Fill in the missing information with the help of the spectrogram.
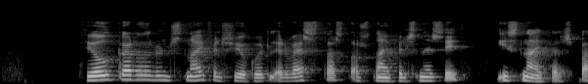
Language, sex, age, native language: Icelandic, female, 50-59, Icelandic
